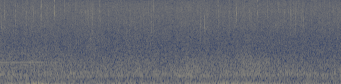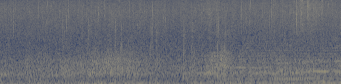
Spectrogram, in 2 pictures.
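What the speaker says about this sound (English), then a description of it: "Some sort of storm" Stormy weather in the video game Starfield, a steady dense wash of rain with low rumbling thunder rolling underneath throughout, loud and continuous with no voices.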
